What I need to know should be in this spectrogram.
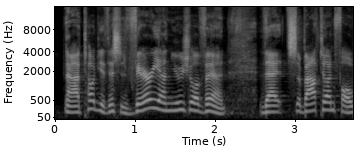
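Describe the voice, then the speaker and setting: At a fairly quick pace, the speaker talks with an American accent on a very clean recording with a silent background. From US South. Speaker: pastor. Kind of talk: sermon. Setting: church.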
